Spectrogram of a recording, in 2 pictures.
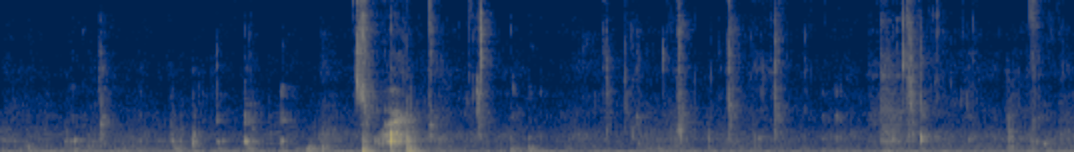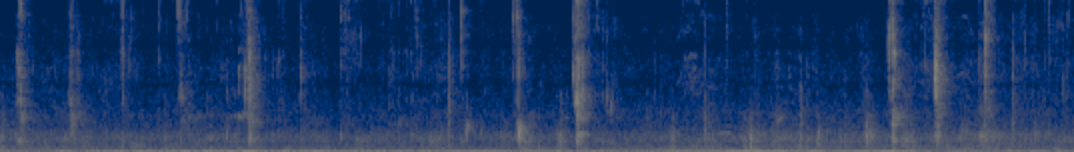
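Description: Close-up eating sounds: chewing and wet mouth smacks with scattered short clicks as battered, sauce-coated dynamite shrimp is eaten by hand. There is a louder burst of mouth noise about four seconds in, over a steady low hum.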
